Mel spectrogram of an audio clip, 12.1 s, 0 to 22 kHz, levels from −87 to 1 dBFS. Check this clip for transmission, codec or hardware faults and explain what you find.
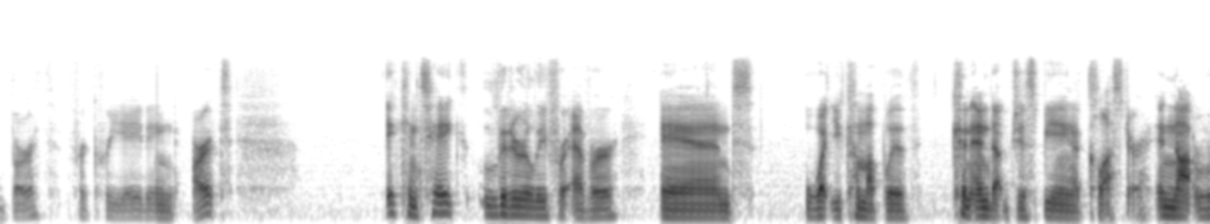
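One fault stands out: the microphone volume is stepped up once, at 1.56 s, while the speech is passing through a call link whose band stops near 8 kHz, which fits an Opus stream at around 48 kbps.

At 1.56 s the level jumps by about 10 dB. The call software judged the input too quiet and raised the device's microphone volume in a single step, so the voice and the background noise get louder together. That separates it from a talker simply raising their voice, where only the speech rises, and from a gradual automatic gain ramp. Here the noise floor lifts at the same instant in one abrupt step.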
